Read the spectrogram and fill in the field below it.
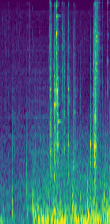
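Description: A gun's metal parts click and clack as it is handled.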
